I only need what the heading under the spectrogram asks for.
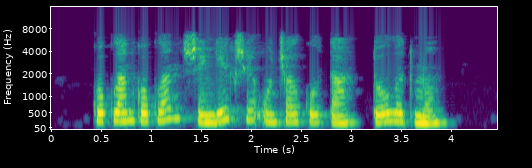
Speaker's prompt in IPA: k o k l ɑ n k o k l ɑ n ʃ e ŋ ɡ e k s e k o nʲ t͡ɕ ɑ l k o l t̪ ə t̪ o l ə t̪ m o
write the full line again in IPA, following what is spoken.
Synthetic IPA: k o k l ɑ n k o k l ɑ n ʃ e ŋ ɡ e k ʃ e ʔ o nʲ t͡ɕ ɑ l k o l t̪ ɑ t̪ o l ə t̪ m o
